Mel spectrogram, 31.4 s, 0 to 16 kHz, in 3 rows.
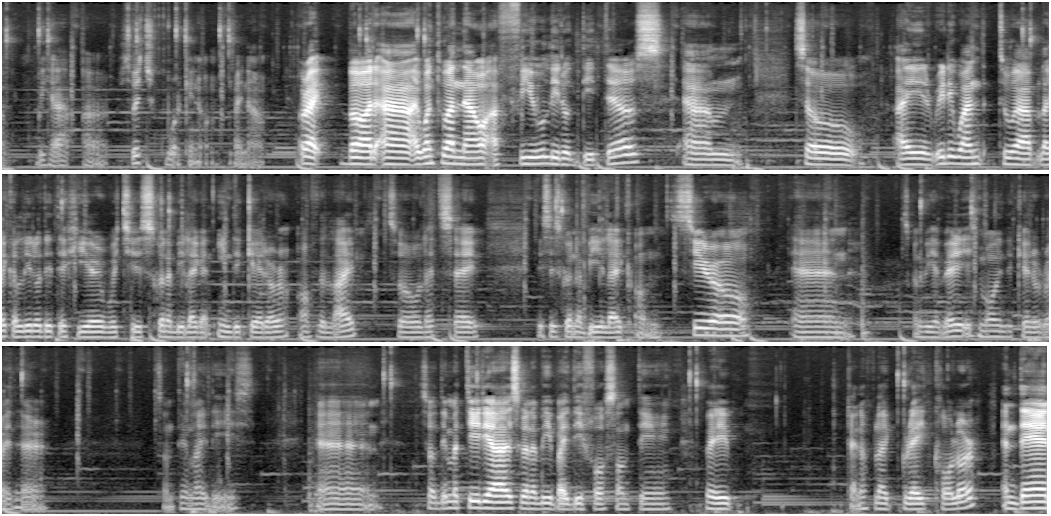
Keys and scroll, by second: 16.7 0, 16.8 Return.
